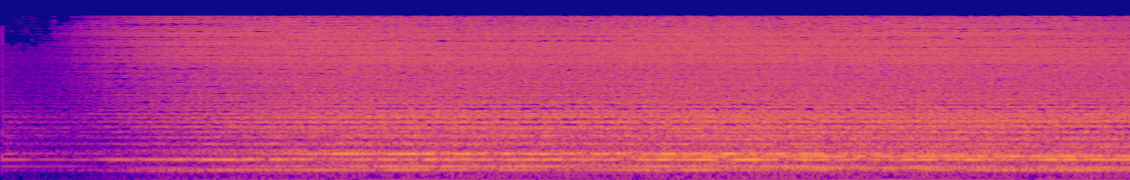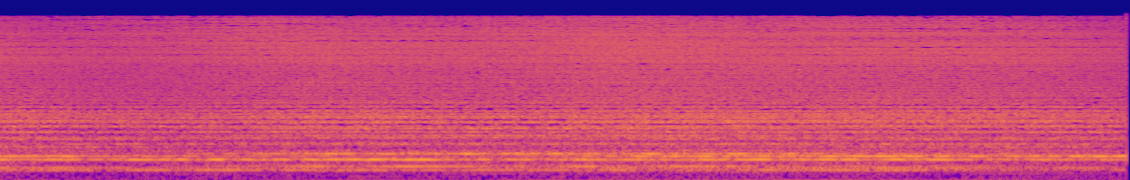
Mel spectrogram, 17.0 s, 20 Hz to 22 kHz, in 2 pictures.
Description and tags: BPM140-LOWFOGPAD-24thElement
Made with Massive in Ableton Live 8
